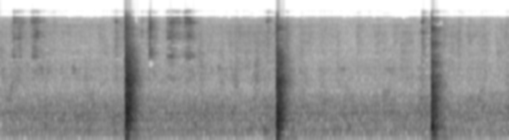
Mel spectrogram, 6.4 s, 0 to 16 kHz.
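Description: Three thrown knives striking a wooden 2x4 target one after another, about two seconds apart, each a sharp single impact followed by a few light clicks.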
